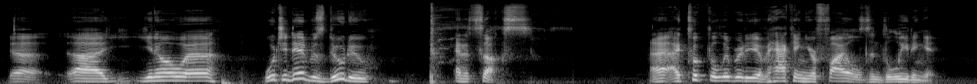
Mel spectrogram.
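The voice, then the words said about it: Imitates another person's voice. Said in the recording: “What is that voice? ... Joe Mantegna? ... Joe Mantegna as Gary Libsyn.”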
